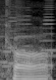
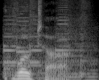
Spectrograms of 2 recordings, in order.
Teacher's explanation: British English often drops the R at the end of words, so try to soften it as much as possible. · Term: soft R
